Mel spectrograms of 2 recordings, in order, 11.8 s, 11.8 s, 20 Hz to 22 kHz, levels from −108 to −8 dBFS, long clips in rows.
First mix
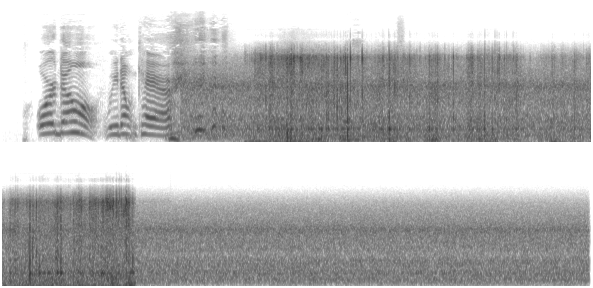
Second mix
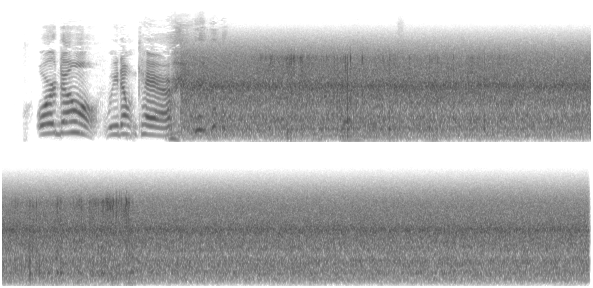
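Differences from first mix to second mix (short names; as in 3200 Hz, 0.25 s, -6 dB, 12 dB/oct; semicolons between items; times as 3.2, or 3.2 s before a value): first sound: remove air absorption 490 m; second sound -8.0 dB; master: add weighting filter A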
